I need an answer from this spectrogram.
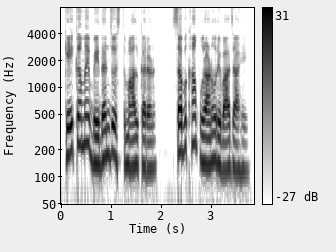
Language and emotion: Sindhi, neutral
